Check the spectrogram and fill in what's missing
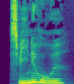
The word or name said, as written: svinehoved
